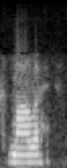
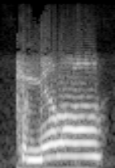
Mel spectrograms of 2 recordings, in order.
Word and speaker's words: Kamala: But then, you know, yesterday, Joe Biden announced that Kamala? – Yep, rhymes with Pamela. – Camilla?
